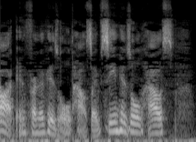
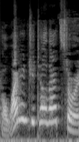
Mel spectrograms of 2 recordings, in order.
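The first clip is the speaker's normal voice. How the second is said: high, quick, louder mock complaint; questioning sibling; 12 semitones higher, 5 dB louder, faster than usual. Older sibling questioning the storyteller, mock complaint. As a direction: pipe up as the sibling asking why.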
